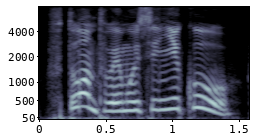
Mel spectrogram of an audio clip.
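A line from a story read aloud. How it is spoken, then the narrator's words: Snorting. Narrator (Russian): хмыкнул другой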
